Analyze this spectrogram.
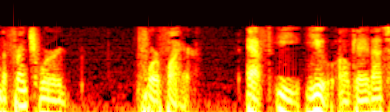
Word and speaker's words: feu: F-E-U, okay? That's how the French pronounce fire.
